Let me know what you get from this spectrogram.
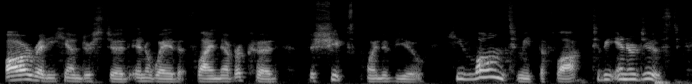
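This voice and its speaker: A woman with a notably low voice narrates a children's story. She reads expressively, as a teacher would for young listeners. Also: big pitch swings, moderate pace, lo-fi sound. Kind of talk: expressive children's read-aloud.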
